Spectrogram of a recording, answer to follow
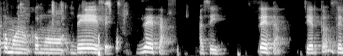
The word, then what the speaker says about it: zeta: y luego viene la zeta que se pronuncia como la zeta española zetas zeta es la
